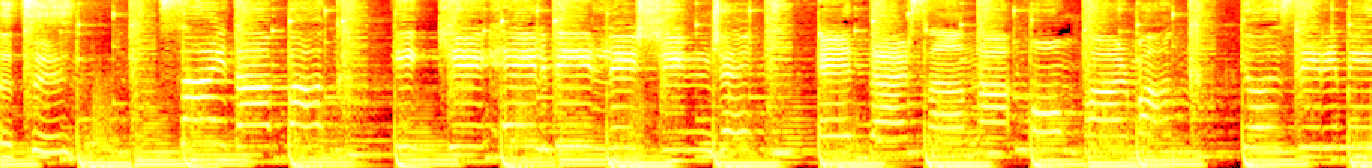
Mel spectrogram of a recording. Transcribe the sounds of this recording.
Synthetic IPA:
t̪ʰɯ | sajd̪abak | icʰiɛlʲbiɾleʃind͡ʒɛɛd̪æɾsanaompʰaɾmak | ɟ̥øzle̞ɾimi

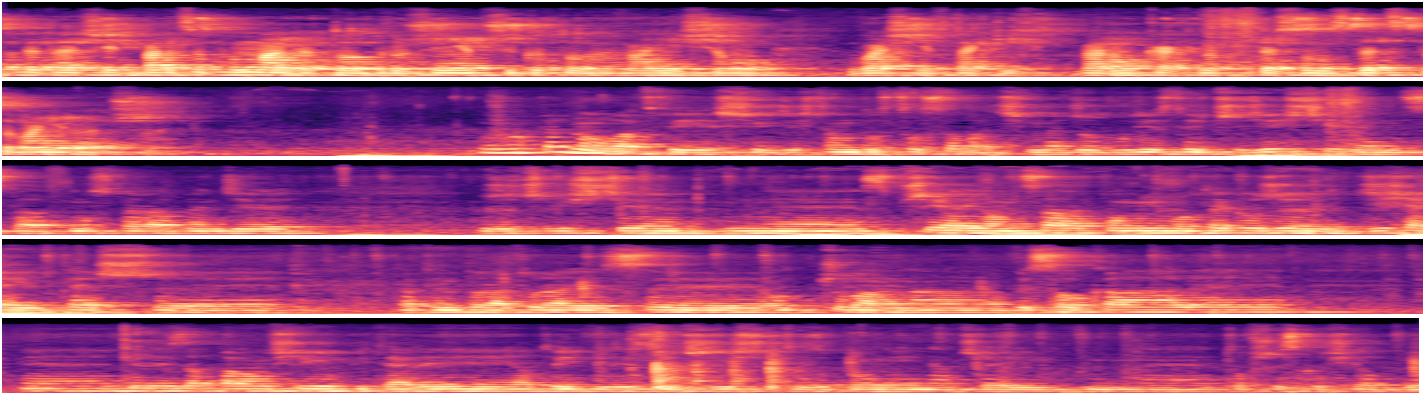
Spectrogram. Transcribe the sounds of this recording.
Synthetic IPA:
pɘt̪at͡ɕjaɡ̚baɾd̪zɔpɔmaɡat̪ɔːd̪ɾuʐɘɲɛpʂɘɡɔt̪ɔvɘvaɲɛɕɛvwaɕɲɛft̪akʲixvaɾuŋkaxnɔkt̪uɾɛsɔ̃w̃zd̪ɛt̪sɘd̪ɔvaɲɛlɛ̰pʂɛ | nɔnapɛvnɔwat̪fʲjejɛsɕɛɡd͡ʑeɕt̪amd̪ɔst̪ɔsɔvat͡ɕmɛt͡ʂd̪ɔd̪vud͡ʑɛst̪ɛjtʂɘd͡ʑeɕt͡ɕivʲjɛnt̪st̪aːt̪mɔsfɛɾabɛɲd͡ʑɛ | ʐɛt͡ʂɘvʲiɕt͡ɕɛ | spʂɘjajɔnt̪sapɔmʲimɔt̪ɛɡɔʐɛd͡ʑiɕajt̪ɛʂ | t̪at̪ɛmpɛɾat̪uɾajɛst̪ɔt̪t͡ʂuvalnavɘsɔkaalɛ | kʲɛd̪ɘʑzapalɔ̃w̃ɕɛjupʲit̪ɛɾɘɔt̪ɛjd̪vud͡ʑɛst̪ɛjtʂɨd͡ʑeɕt͡ɕit̪ɔzupɛwɲɛinat͡ʂɛj | t̪ɔfʂɘst̪kɔɕɛɔd̪̚bʲɛ

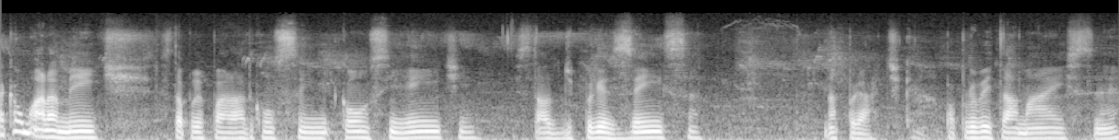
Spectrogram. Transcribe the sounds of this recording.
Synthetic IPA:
akawmaɾɐmẽnt͡ʃɪ̥ | ɪst̪apɾepaɾad̪ʊkõsekõsiẽnt͡ʃɪɪst̪ad̪ʊd͡ʒɪpɾezẽsɐ | nɐpɾat͡ʃi̥kɐpɾɐaːpɾovejt̪amajsnɛ

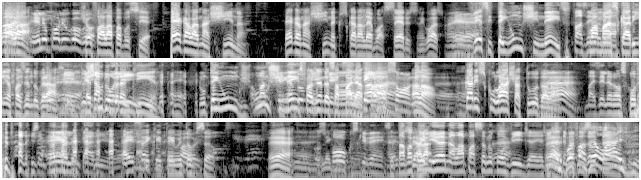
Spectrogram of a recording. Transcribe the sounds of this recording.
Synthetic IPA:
ffalaelɪɛʊpawlĩɲʊɡoɡʃowfalapɾɐvose | pɛɡɐlanɐʃĩnɐ̰ | pɛɡɐanɐʃĩnɐkɪʊ̥skaɾɐlɛvɐ̃w̃a̰sɛɾjʊesɪnḛɡɔsjʊ̥ɛvesɪt̪ẽj̃ũʃinejsfazõɐmaskaɾĩɲɐfazẽnd̪ʊɡɾasɐɛt̪ud̪ʊbɾɐ̃kĩɲɐnɐ̃w̃t̪ẽj̃ũũʃĩnejsfazẽndʊɛssɐpaʎãsoala̰wʊkaɾɐɪskulaʃɐt̪ud̪ʊala̰wmɐzelɪɛnɔsʊ̥kõvid̪ad̪ʊɐẽal̃kaɾĩɲʊɛisaikɪt̪ẽojt̪osɐ̃w̃ | ɛɛʊpowkʊskɪvẽj̃set̪avɐkõeliɐ̃nɐlapasɐ̃nd̪ʊkõvid͡ʒɪaiɐʒẽelɪfojfazeɾlajvɪ

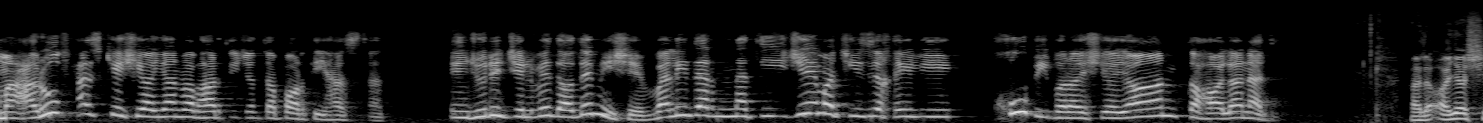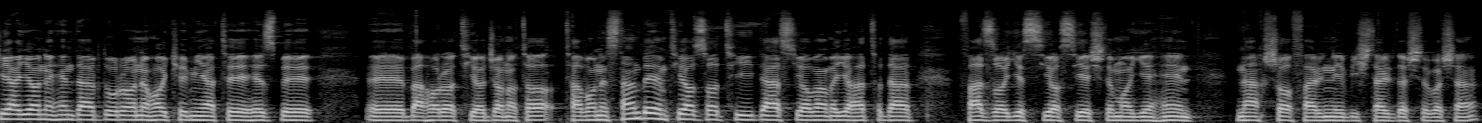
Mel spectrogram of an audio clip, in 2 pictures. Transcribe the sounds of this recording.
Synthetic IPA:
mæʔɾuːfhæst̪̚kʲeʃijæːjɒːnvæpʰɑɾt̪ʰiːd͡ʒent̪æpɒɾt̪iːɦæst̪ænd̪ | ind͡ʒuːɾiːd͡ʒelved̪ɒːd̪emiːʃevæliːd̪æɾnæt̪ʰiːd͡ʒejemɒːt͡ʃʰiːzexejliː | xuːbiːbæɾɒːjeʃiæjɒːnt̪ɔɦɒːlɒːnæd̪iːd̪ | b̥æːle̞ʔɒːjɒːʃiːæjɒːne̞ɦe̞nd̪ːæɾd̪oːɾɒːne̞ɦɒːcʰe̞miːjæt̪ʰeɦe̞zbe | bæɦɒːɾɒːt̪ʰijɒːd͡ʒɒːnɒːt̪ʰɒt̪ʰævɒːne̞st̪ænbe̞ːmt̪ʰijɒːzɒːt̪ʰiːd̪æst̪jɒːbænvæjɒːhæt̪ʰːɒːd̪æɾ | fæzɒːje̞sijɒːsiːe̞ʃt̪e̞mɒːieɦe̞nd̪ | næχʃeɒːfæɾiːnebiːʃt̪æɾiːd̪ɒːʃt̪e̞βɒːʃænd̪̥

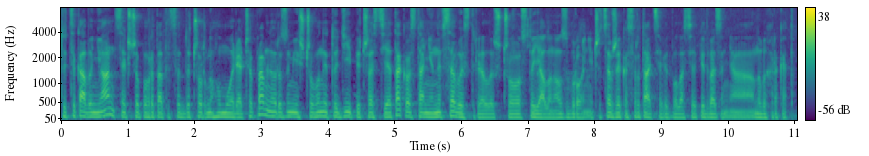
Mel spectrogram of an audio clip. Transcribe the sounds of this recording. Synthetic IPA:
t̪ut̪̚ʲt͡sʲikɑʋɪnʲʊɑnsjɐkʃt͡ʃɔpɔʋert̪ɑt̪ɪsʲɐd̪ɔt͡ʃɔrnɔɦɔmɔɾʲɐt͡ʃɪpɾɑʋɪlʲnɔɾɔzʊmʲijʊʃt͡ʃɔʋɔnɪt̪ɔdʲipʲid̪̚t͡ʃɑsʲt͡sʲijɐt̪ɑkɪɔst̪ɑnʲːɔɔnɛwsɛʋɪst̪ɾʲilʲˠɪlˠɪʃt͡ʃɔst̪ɔjɑlˠɔnɐɔzbɾɔj̰nʲḭt͡ʃɪ̥t̪sɛwʒɛkɐsɔrt̪ɑt͡sʲijɐʋʲḭd̪̚bʊlˠɑsʲɐpʲid̪ʋɛzḛnʲːɐ̰nɔʋɪxrɐkɛ̰t̪

